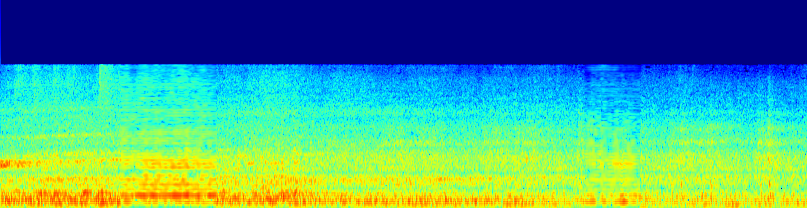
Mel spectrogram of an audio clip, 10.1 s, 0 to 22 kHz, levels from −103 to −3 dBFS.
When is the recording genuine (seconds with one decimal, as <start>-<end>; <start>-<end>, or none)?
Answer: 0.0-1.5; 2.7-7.3; 8.0-10.1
